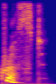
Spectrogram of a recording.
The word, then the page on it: crust: British English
